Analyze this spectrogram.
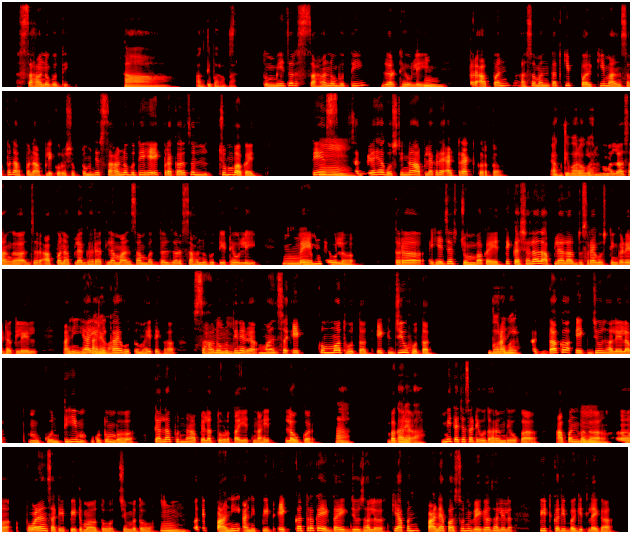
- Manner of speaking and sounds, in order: tapping; other background noise
- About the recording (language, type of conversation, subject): Marathi, podcast, कठीण प्रसंगी तुमच्या संस्कारांनी कशी मदत केली?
